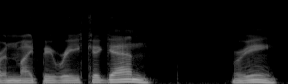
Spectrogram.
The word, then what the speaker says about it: Reek: Reek Reek, it rhymes with sneak.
